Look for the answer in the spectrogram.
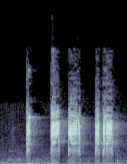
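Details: Captive black francolin (kala teetar) of the speeder, chakri wala style, described as calling nine times a minute; one harsh, grating phrase of four rasping, buzzy bursts, the last two close together, with a quiet background.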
